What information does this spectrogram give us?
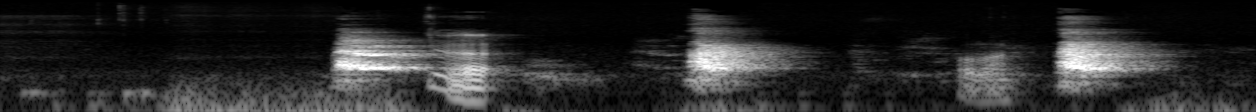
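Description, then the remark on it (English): Several sharp dog barks ring out, three or four loud bursts spaced a second or so apart, with a brief spoken phrase near the start. “Nice dogs.”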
